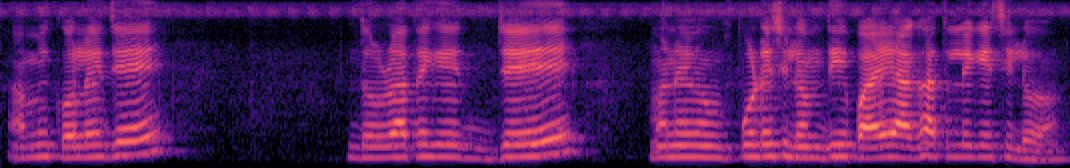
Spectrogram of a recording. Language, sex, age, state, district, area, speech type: Bengali, female, 18-30, West Bengal, Uttar Dinajpur, urban, spontaneous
